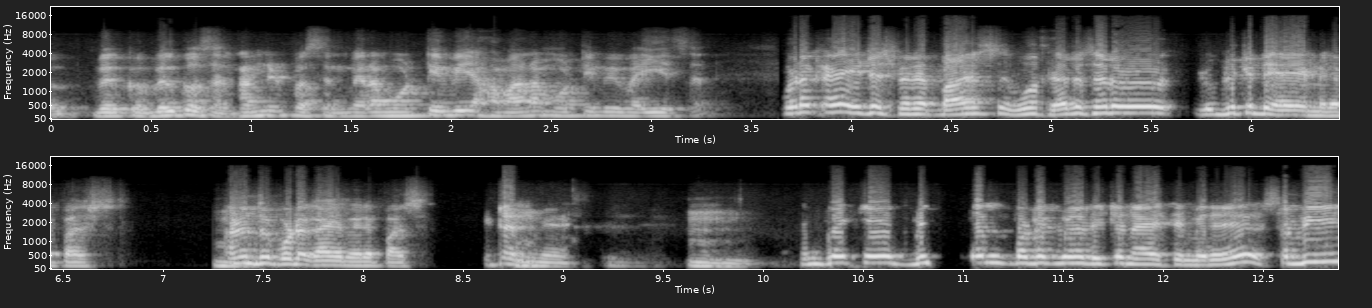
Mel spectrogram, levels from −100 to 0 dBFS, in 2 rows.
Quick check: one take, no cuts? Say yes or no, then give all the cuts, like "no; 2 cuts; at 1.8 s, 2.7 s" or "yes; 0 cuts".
no; 1 cut; at 3.5 s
